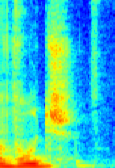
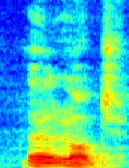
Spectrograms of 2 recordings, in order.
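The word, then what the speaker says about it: Łódź: From Lodz. – From what? – Or Wódz. – Yes. – How do you say it in German? – Lodz.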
